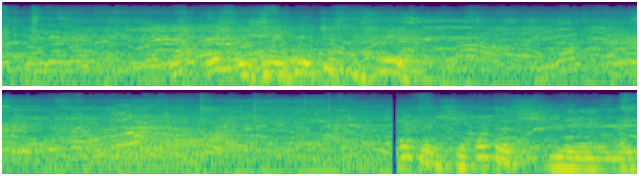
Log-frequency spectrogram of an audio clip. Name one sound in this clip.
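Young men yell excitedly close by.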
